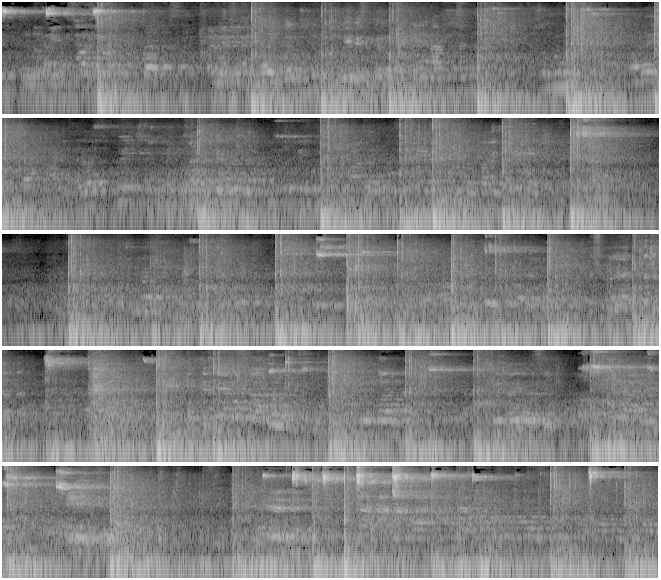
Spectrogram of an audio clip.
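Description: Basketballs bouncing on a hardwood gym floor with players' footsteps, short high shoe squeaks and players' shouts, all echoing in a large gym.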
